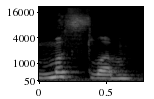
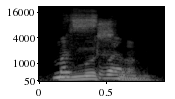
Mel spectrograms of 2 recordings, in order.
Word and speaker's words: Muslim: Here's how you say it. Muslim. Muslim. How? No Z. Oh, Muslim.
